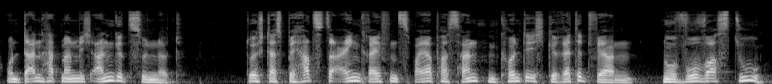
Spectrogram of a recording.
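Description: A man's voice: mid-range voice, normal speed, husky. A man doing a disfigured half-faced stranger. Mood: earnest. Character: disfigured half-faced man, eerie then warm friend.

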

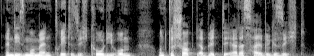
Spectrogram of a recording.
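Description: A man reading out a dramatic story as narrator, at a plain, even pace. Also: medium pitch, normal speed.

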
